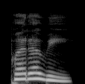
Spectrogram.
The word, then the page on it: ಪರವಿ: paravi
